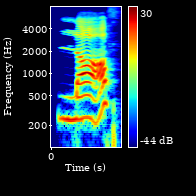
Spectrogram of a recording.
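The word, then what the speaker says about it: laugh: வந்து ஜியும் ஹச் யும் சோ ஜிய யும் ஹச் ம் வந்து சேர்ந்து வர்ற இடங்கள்ல fோட சவுண்டு இஃப்ன்ற சவுண்ட் தான் நம்ம வந்து கொடுக்கணும் அப்படின்ற மாதிரி சொல்லி இருக்காங்க ப்ரொனௌன்ஸ் லைக் எப் எஃப்ோட சவுண்ட் மாதிரி நம்ம ப்ரொனௌன்ஸ் பண்றோம் எக்ஸாம்பிள் டஃப் லாப் ரஃப் டிராஃப்ட் சோ இங்க எல்லாமே இந்த ஜியும் ஹெச் சேர்ந்து வருது பார்த்தீங்களா ஜி கூட ஹச் வந்துச்ச இடங்கள்ல எஃப்ோட இஃப்ன்ற சவுண்டுதான் நம்ம வந்து கொடுக்கிறோம் சோ இது அடுத்து இருக்கக்கூடிய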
